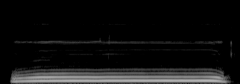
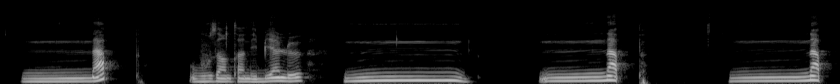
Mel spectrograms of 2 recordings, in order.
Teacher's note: Vous pouvez commencer par placer le bout de votre langue contre la crête qui est située juste derrière vos dents supérieur avant. Ensuite, vous allez expirer par le nez tout en gardant la bouche ouverte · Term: son N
